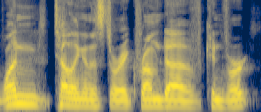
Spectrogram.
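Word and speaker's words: Crom Dubh: cool it's it's uh crom duh okay like crom dub but it's pronounced Crum do and the other one was di the other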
